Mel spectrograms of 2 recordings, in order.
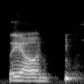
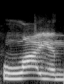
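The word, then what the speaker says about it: Lyon: i was talking about a place in france that i now understand is pronounced leon but i said lion the entire time and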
